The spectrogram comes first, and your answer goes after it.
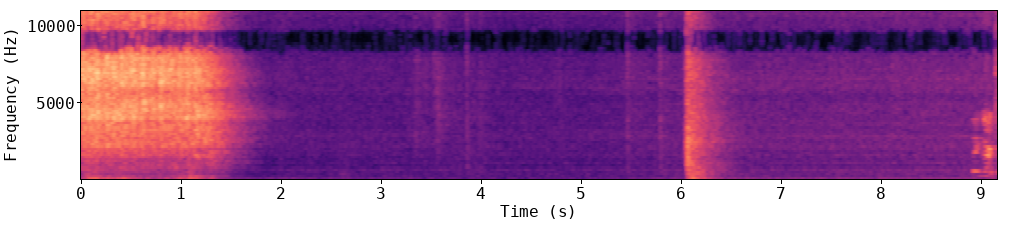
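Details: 1978 Pontiac Firebird Trans Am after sitting two years in a field: loud rough burst that fades within a second or two, then a sharp catch that won't keep running; hard start.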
